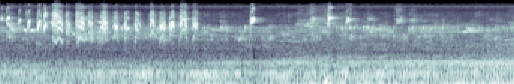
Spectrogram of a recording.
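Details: Crimson sunbird of the spotted 'trotol' form delivering its rolling 'ngerol' song for use as a training master: a fast buzzy high trill of dense notes for two seconds, then scattered thin chirps.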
